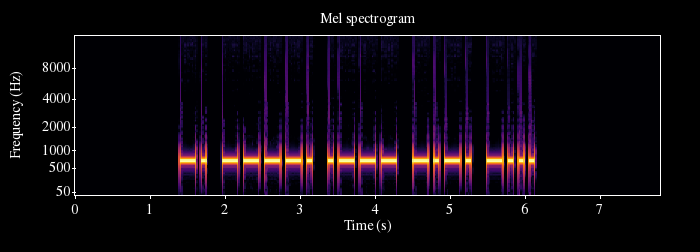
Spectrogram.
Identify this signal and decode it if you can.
Morse code, heard as a keyed tone, about 17 wpm, 700 Hz. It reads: N9JCB
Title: USA Call Signs - 5 Characters - Repeated 3x - 17wpm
